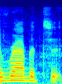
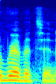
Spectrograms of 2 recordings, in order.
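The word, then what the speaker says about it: Rebbetzin: The Rebbitzin. The Rebbitzin? The Rebbitzin. Okay, thank you very much. So the Rebbitzin, the wife of the rabbi, you have certain duties. So what's it like to be the Rebbitzin?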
